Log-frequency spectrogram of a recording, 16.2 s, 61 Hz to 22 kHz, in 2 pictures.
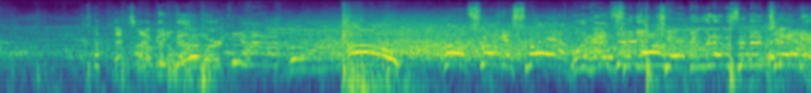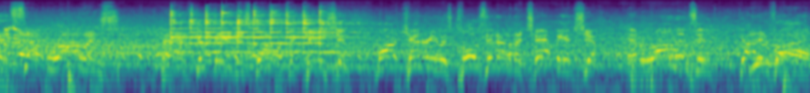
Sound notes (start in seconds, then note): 9.8 bell rings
